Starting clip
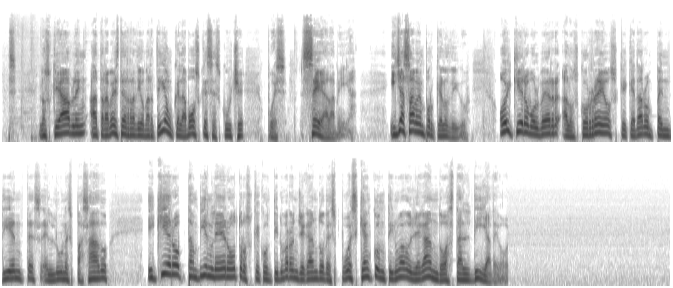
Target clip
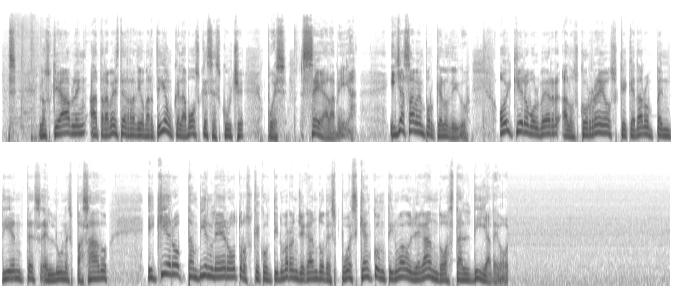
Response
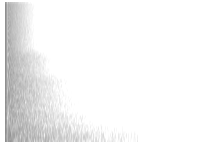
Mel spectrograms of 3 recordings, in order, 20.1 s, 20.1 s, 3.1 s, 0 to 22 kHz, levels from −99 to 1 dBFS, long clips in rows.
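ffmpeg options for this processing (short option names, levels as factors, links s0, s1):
-af "acompressor=threshold=0.01:ratio=6,volume=1.68"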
